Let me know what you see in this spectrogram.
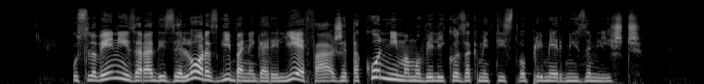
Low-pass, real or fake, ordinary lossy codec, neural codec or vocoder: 14.4 kHz; real; none; none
